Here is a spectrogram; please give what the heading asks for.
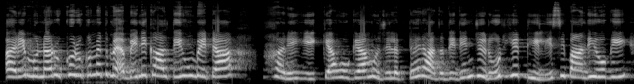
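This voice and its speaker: A woman's voice: very high-pitched, fast, pushed and bright. A woman voicing a young village woman who frets and pleads while minding her sister's baby in a doll story. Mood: fretful. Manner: fretful, pleading.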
